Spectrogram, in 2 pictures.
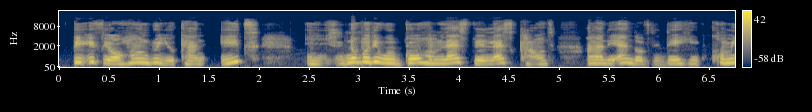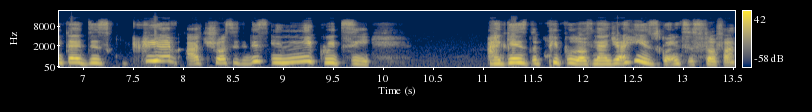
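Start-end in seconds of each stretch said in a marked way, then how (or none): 5.2-13.5 emotional, accusing, condemning voice. Speaking about an election wrong done to the people, getting emotional. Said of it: "I'm getting a bit emotional".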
